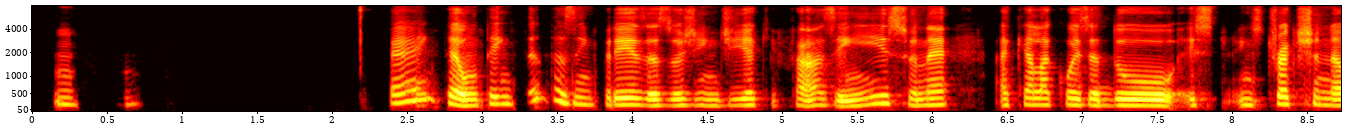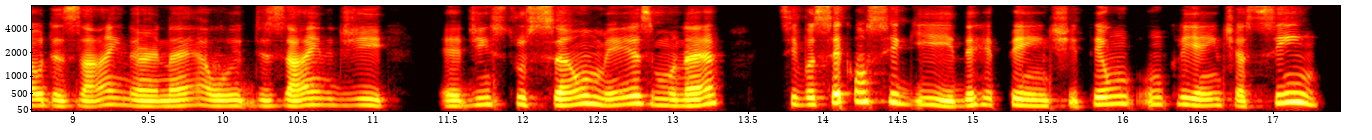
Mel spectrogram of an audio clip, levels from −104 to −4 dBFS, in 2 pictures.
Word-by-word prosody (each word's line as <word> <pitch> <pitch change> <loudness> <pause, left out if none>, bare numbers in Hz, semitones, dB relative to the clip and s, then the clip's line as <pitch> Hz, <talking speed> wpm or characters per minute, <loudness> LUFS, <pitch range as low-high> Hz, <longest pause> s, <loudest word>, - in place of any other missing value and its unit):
Uhum. 195 0 -17 1.7
É, 255 +6 -2
então, 245 - +2
tem 210 +4 -6
tantas 300 -6 -6
empresas, 190 -3 -1
hoje 170 +1 -6
em 165 - -9
dia, 170 +2 -5
que 180 -4 -26
fazem 170 +2 -2
isso, 225 -4 -4
né? 185 +2 -2 0.3
Aquela 185 +1 -5
coisa 180 -1 -3
do 170 -1 +3
is 170 0 -10
instructional 185 -2 -2
designer, 155 +1 -1
né, 160 +5 0
o 155 0 +1
design 160 +4 -1
de 170 -1 -5 0.3
eh, 155 0 +1
de 185 +6 -7
instrução 200 -1 +1
mesmo, 195 -2 +1
né? 165 +8 +5 0.4
Se 205 - -6
você 195 +5 +8
conseguir, 250 - +2
de 165 +4 +1
repente, 170 -4 -1
ter 200 - +2
um 220 +1 -1
um - - -6
cliente 175 -5 -1
assim, 230 - +4
180 Hz, 130 wpm, -25 LUFS, 165-200 Hz, 1.7 s, você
